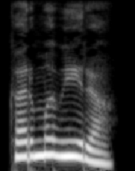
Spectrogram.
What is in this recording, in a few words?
"ಘರ್ಮವಾರಿ", Kannada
